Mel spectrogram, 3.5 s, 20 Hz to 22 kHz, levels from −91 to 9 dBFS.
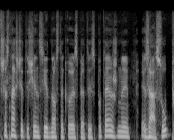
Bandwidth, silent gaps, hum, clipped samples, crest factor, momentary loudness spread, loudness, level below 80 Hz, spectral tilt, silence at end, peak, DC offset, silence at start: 16 kHz; none; none; under 0.1%; 20 dB; 8 LU; -24 LUFS; -58 dBFS; -4.5 dB/octave; 0 s; -6 dBFS; under 0.1%; 0 s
